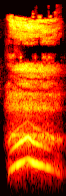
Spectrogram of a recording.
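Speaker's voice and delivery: sharp, high, loud gasp; a sudden gasp of shock. A narrator's reading. Jack sees the valley of nests, loud shocked gasp. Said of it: "he gasped".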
